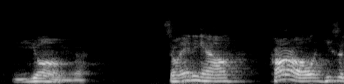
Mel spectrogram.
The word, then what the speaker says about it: Jung: So like with the words with Hippocrates, make sure you know how to pronounce them. With Carl Jung, it's not young, and it's certainly not Jung. It's Jung.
